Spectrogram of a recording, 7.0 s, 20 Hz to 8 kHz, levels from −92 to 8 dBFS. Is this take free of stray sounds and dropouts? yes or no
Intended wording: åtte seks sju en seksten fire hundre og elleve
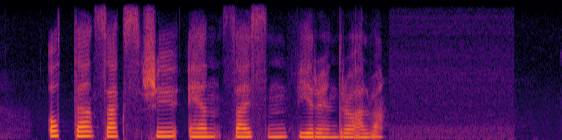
yes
